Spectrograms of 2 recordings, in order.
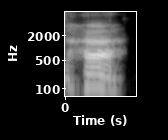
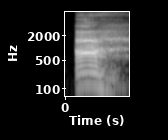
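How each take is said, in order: First: The syllable begins with a breathy h sound. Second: The syllable begins with a glottal catch. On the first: The speaker calls it wrong. "So it is not ha, ha, ha. This is what you are pronouncing. Ha fatha" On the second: The speaker calls it right. "But with the hamza, ah, ah"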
